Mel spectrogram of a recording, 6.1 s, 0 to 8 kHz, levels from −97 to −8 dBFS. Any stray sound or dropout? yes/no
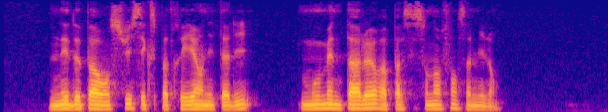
no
